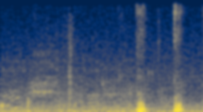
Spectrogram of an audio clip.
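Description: A horse passing gas: two short puffs near the end.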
